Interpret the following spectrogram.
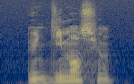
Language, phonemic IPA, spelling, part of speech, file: French, /di.mɑ̃.sjɔ̃/, dimension, noun, Fr-dimension.ogg
- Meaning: dimension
